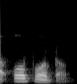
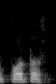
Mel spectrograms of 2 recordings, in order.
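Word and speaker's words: Porto: ओ पी ओ आरटीओ तो ऐसे तो उसको अगर पढ़ा जाए तो पढ़ा जाएगा ओ पोर्टो लेकिन ओ साइलेंट है इसलिए इसको पोर्टो पढ़ेंगे तो यह शहर है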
